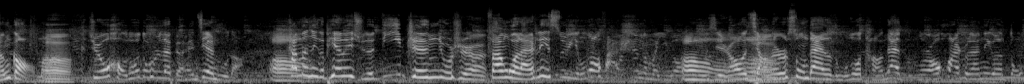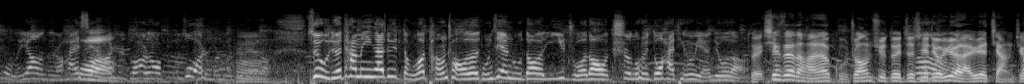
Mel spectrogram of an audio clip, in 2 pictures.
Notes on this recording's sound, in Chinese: 今天的节目是在室外录制的，环境有一些吵，我们的音调都有一些高，请见谅。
